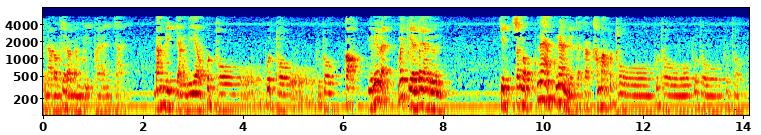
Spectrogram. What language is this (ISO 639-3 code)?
tha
